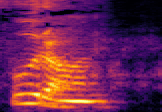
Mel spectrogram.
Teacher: A gente torna esse T um, um somzinho de R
